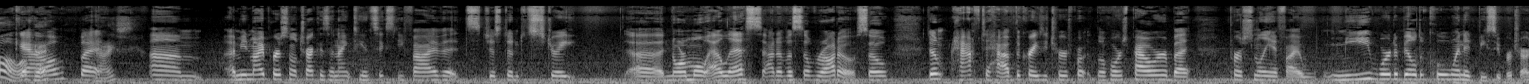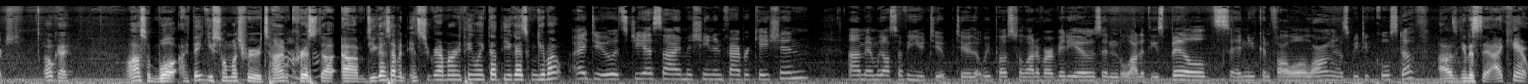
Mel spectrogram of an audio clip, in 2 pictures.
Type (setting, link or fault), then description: setting, busy venue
